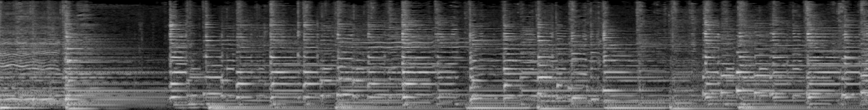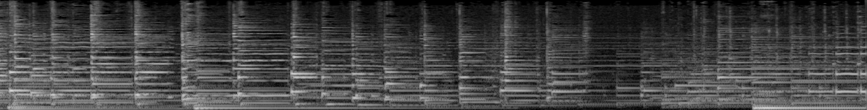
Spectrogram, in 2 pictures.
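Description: Bluegrass band playing an instrumental break: fast picked banjo notes over acoustic strings and a walking bass. The playing thins out briefly near the end, then picks up again.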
